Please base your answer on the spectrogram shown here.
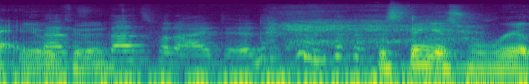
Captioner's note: laughs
